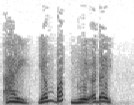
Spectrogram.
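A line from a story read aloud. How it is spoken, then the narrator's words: Angry woman. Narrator (Vietnamese): Người đàn bà kia tức giận nói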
